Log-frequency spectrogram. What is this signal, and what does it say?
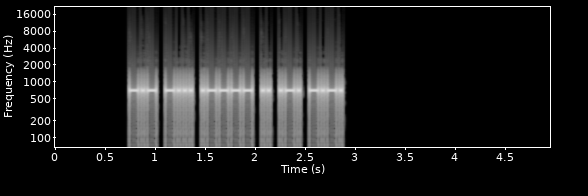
Morse code, heard as a keyed tone, about 40 wpm, 700 Hz. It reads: KB1IRC
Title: USA Call Signs 40wpm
